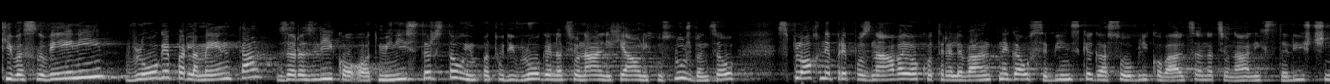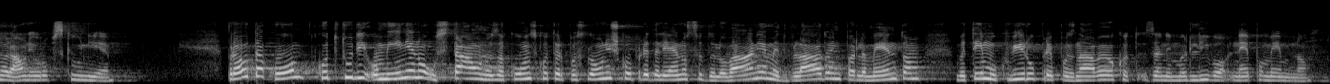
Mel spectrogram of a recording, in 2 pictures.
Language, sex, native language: Slovenian, female, Slovenian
